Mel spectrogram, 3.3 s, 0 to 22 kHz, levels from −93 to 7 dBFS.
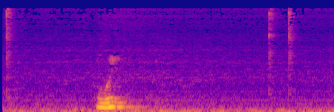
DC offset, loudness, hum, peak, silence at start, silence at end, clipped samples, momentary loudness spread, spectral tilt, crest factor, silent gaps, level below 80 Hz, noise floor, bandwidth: under 0.1%; -17 LUFS; none; -2 dBFS; 0.05 s; 0.45 s; under 0.1%; 26 LU; -8.5 dB/octave; 20 dB; none; -40 dBFS; -41 dBFS; 17 kHz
